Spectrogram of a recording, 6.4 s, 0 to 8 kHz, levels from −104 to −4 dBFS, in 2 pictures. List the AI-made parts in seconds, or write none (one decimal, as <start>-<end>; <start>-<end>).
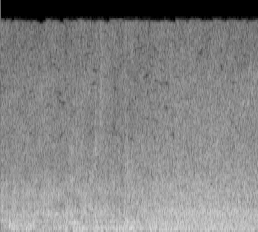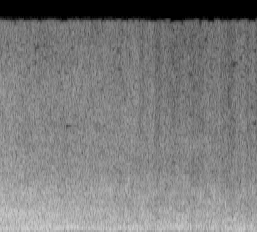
0.0-1.7; 4.5-6.4

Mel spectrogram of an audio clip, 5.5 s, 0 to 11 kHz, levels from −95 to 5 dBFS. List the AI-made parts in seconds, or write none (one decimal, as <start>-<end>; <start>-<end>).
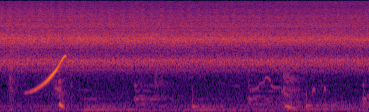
none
